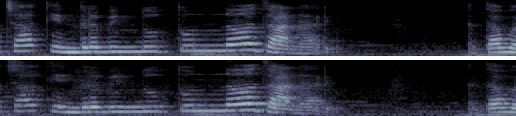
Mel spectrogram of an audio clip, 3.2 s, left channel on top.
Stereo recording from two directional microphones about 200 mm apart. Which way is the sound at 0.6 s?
40° left (ahead or behind).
